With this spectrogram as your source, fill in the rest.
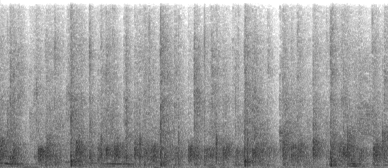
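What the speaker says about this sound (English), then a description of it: "Give yourselves a round of applause." Applause from an audience filling the room, dense overlapping claps with a few sharper individual hits standing out, steady and close, with some vocal noise mixed under the clapping.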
